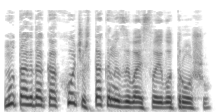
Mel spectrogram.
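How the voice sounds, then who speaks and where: Cheeky youth, offhand and teasing; low, mellow tone in a dry close sound, woman reader. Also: expressive, brisk, no room sound, lightly acted. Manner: mocking, offhand. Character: teasing young man, cheeky and joking.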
